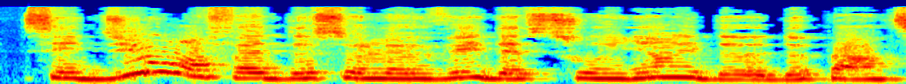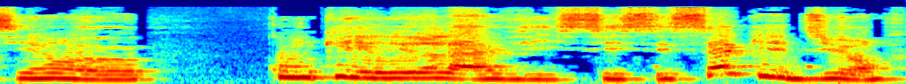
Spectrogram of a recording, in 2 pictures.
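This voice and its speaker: A woman's voice: medium pitch, moderate pace, a little mellow. A woman with a Guadeloupean accent, a coach speaking as an interview guest, thoughtful and hesitant with frequent restarts. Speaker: business and finance coach. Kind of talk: interview guest, casual talk.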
